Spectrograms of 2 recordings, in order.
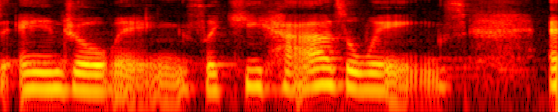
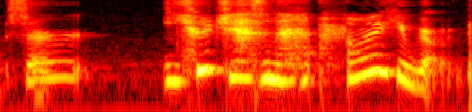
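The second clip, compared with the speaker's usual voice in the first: higher, louder outburst at the book; głośny wybuch; 6 semitones higher, 8 dB louder than usual. Real, not acted. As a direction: blurt it out, incredulous at the character.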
